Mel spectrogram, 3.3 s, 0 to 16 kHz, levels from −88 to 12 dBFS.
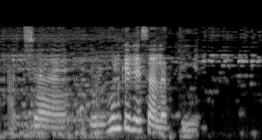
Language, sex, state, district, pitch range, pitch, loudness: Hindi, female, Bihar, Bhagalpur, 185-300 Hz, 205 Hz, -18 LUFS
